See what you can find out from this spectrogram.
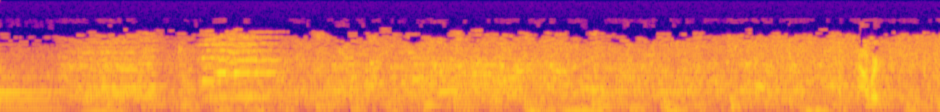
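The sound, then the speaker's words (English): Steady crowd chatter fills a busy restaurant, many overlapping voices blending into a continuous hum of conversation at a moderate level, with a brief clatter near the end. “Oh, it's a wonderful crowd.”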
